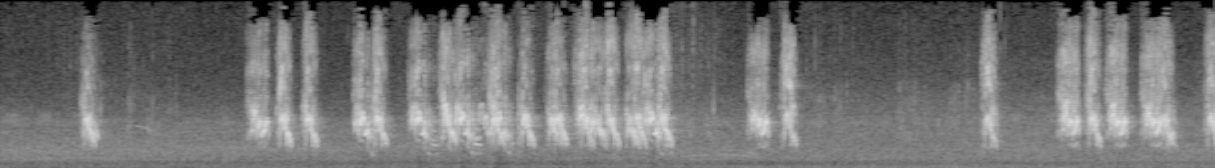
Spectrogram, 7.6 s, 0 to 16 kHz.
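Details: Sparrows gathering to be fed from a post at a Tenmangu shrine in October 2023; dense runs of rapid, high, clipped chirps, sometimes a dozen in quick succession, with brief pauses between bursts.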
